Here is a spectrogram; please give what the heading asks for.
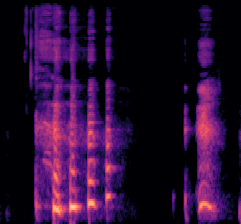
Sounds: Laughter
